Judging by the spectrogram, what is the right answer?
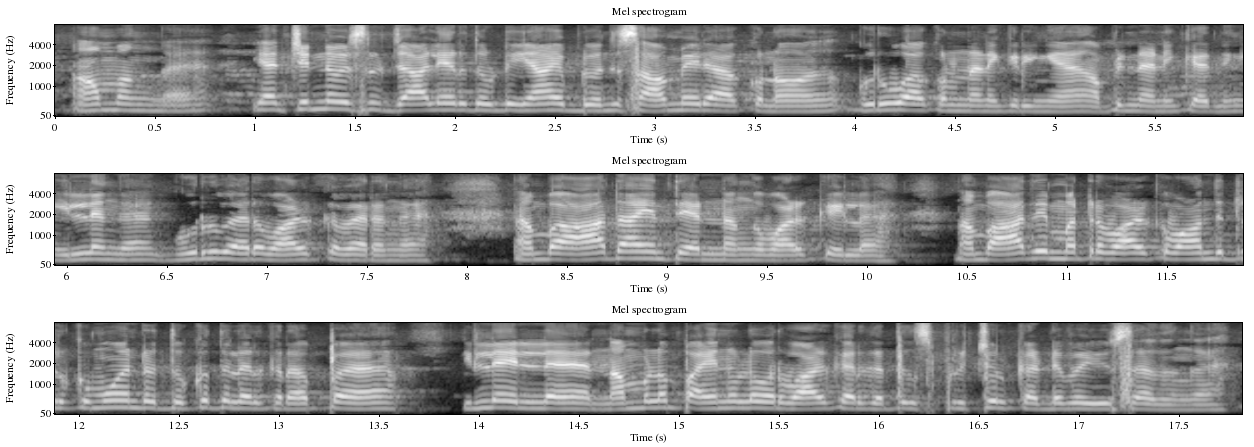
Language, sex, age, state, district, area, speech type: Tamil, female, 45-60, Tamil Nadu, Tiruvannamalai, urban, spontaneous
